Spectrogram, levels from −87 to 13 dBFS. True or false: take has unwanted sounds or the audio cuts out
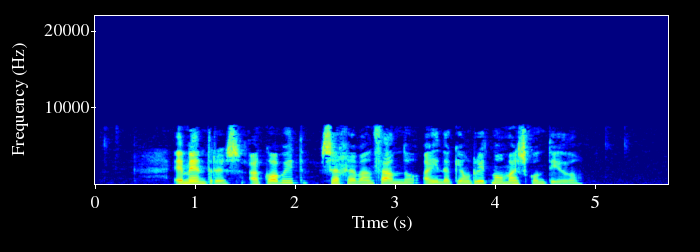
false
